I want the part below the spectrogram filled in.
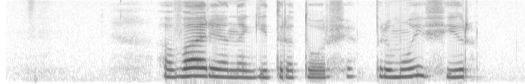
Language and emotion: Russian, sad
